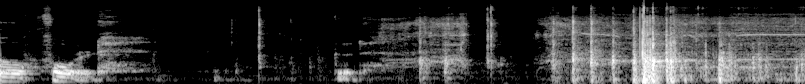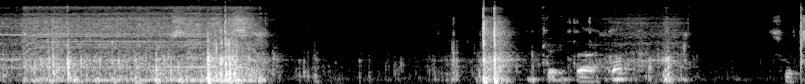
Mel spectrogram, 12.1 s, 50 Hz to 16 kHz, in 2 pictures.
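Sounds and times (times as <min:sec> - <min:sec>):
cordless drill driving a screw: 0:02.8 - 0:08.1, 0:10.4 - 0:11.3.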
